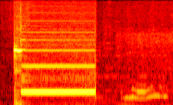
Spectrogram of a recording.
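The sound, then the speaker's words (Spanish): A loud, steady electronic telephone tone holds for about a second as a placed call goes through, then cuts off abruptly, followed by the faint start of a voice on the line. “A ver, ya entró ahí la llamada, no haga ruido.”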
